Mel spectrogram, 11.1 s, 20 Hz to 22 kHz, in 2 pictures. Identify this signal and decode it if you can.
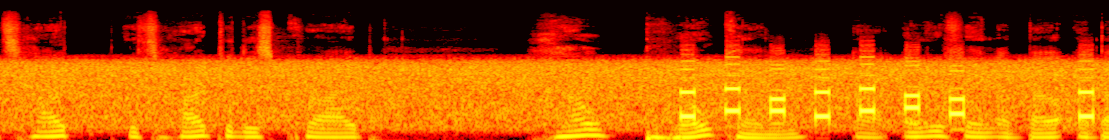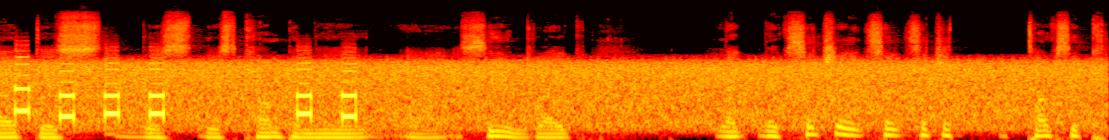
DTMF, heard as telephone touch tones, dialled by machine, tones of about 70 ms, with speech in English. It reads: 3C73C04 3C255 52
